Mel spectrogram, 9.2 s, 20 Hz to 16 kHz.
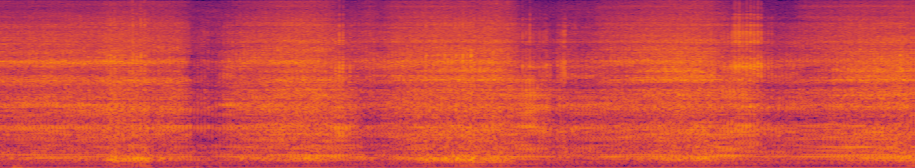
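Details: Turning a tool handle for a ¾" tang scraper from straight-grained old table-leg wood on a lathe with a 1" skew chisel: even crisp shaving hiss with soft rhythmic chatter; sharp chisel cutting cleanly.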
